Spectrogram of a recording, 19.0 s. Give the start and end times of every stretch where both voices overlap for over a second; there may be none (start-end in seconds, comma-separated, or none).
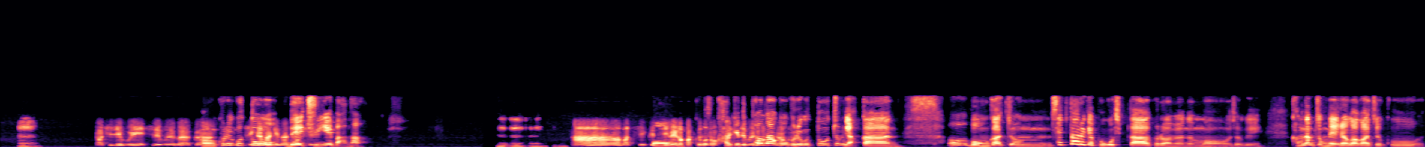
2.7-4.4, 8.7-10.7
